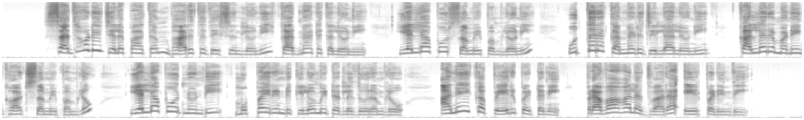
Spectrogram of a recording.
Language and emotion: Telugu, neutral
